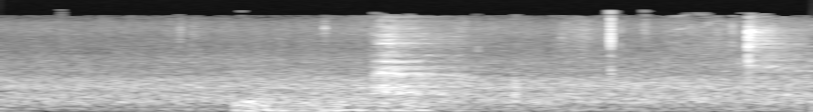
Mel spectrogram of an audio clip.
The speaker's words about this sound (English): So, we can leave now since it's raining hard.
